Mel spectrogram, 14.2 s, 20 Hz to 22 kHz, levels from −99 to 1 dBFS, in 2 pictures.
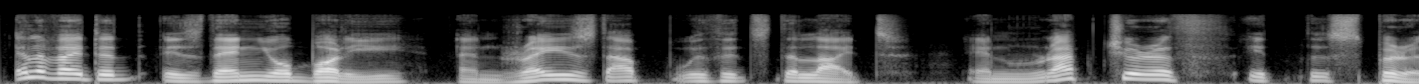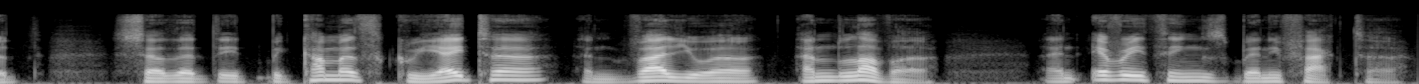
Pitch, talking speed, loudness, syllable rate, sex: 130 Hz, 115 wpm, -20 LUFS, 4.0 syllables/s, male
